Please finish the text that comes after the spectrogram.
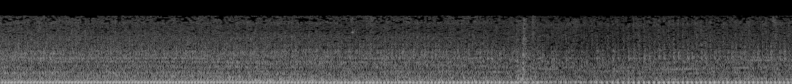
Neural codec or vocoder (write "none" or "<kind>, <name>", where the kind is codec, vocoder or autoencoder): none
